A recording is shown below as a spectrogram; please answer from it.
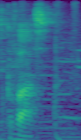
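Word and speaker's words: квас: Eu tava confuso sobre esse K, porque o K no inglês ele geralmente é mudo e aí eu já vi, e agora? Uhum. No russo ele vai ter o som. E agora? Ele vai ter o somzinho mesmo.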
